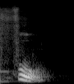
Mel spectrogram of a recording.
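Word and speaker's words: fu (妇): So it's pronounced as fu. And the character of a woman pronounced as nu. So now the Chinese word for female in general, they say fu nu together.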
